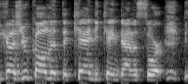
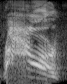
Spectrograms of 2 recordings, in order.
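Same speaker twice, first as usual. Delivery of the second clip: repeated falling rawr; pretend dinosaur roar. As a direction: roar playfully like a toy dinosaur. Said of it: "He's pretending to be a dinosaur".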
